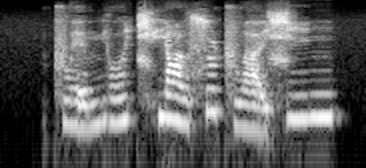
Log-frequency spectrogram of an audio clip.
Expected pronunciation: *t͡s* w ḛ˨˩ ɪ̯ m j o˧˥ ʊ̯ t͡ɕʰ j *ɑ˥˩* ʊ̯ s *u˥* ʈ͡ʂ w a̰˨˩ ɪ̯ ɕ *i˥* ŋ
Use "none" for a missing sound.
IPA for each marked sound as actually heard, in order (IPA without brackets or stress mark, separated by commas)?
ʈ͡ʂ, ɑ˥˩, u˥, i˥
